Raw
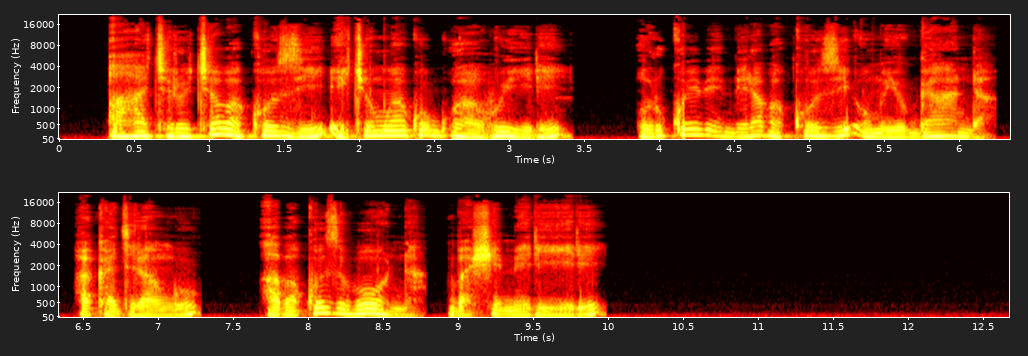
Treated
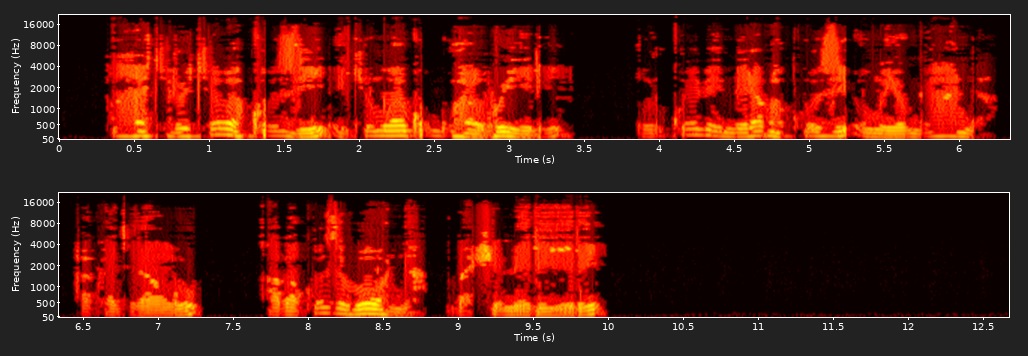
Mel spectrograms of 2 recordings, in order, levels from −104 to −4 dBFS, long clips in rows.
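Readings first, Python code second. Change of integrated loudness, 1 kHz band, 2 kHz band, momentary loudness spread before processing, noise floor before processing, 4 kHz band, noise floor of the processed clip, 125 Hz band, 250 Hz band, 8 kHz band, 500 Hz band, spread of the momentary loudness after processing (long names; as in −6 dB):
−17.0 dB, −14.0 dB, −14.5 dB, 9 LU, −72 dBFS, −14.5 dB, below −85 dBFS, −26.0 dB, −18.0 dB, −13.5 dB, −13.5 dB, 14 LU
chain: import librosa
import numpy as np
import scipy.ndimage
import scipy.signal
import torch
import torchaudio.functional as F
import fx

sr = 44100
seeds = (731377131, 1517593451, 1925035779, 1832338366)

y = fx.spec_quant(x, sr, step_db=30)
y = fx.highpass(y, sr, hz=1100.0, slope=6)
y = fx.auto_swell(y, sr, attack_ms=277.0)
y = y * librosa.db_to_amplitude(-3.0)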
